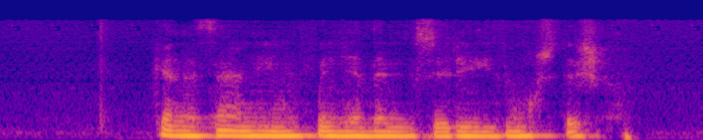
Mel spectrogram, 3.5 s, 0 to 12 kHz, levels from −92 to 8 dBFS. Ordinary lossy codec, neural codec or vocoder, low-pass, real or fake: Opus, 64 kbps; codec, 16 kHz, 1.1 kbps, Voila-Tokenizer; 7.2 kHz; fake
